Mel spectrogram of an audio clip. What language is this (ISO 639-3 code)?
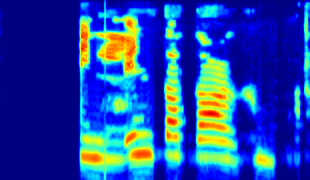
isl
